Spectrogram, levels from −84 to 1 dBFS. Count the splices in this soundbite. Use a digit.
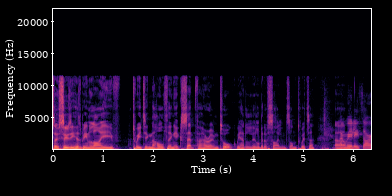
0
